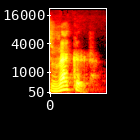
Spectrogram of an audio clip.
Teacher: The stress will be on the first syllable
